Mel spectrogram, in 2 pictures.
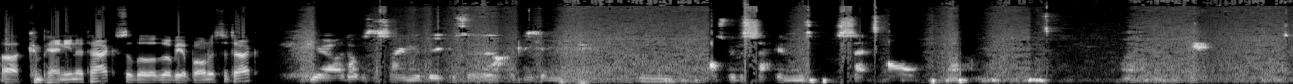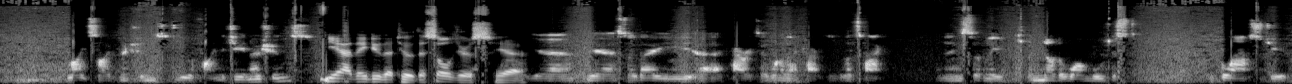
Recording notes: This week the pod is plagued by the gremlins that exist in the world of tubes and audio devices. Fair warning the audio is sub-optimal, to say the least. It's listenable, but sadly there are waves of noise. Apologies for the drowning audio.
